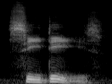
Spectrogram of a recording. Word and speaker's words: CDs: CDs. You'll see if I say CDs, I'm pronouncing C and D with equal emphasis.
